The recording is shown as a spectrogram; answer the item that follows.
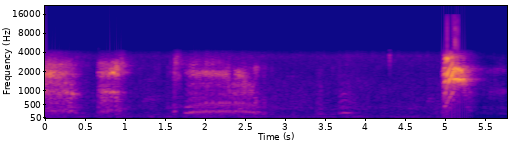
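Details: Miniature pinscher puppies playing: bursts of rough, buzzy growling with harmonic yelps, a longer sustained growl in the middle, then one sharp high yip near the end, with short quiet gaps between.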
